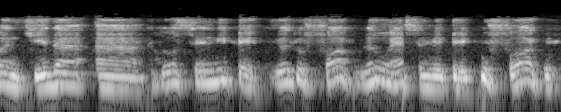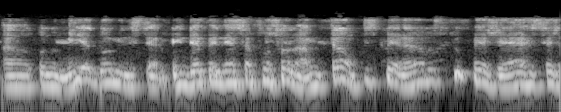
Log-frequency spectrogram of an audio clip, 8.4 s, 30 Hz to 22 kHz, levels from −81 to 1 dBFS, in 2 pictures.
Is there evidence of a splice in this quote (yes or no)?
yes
